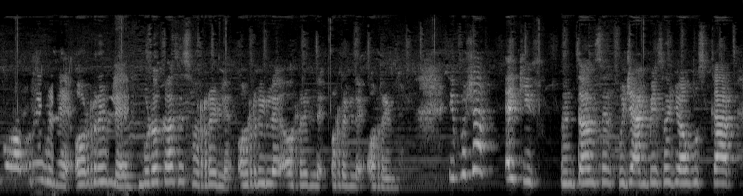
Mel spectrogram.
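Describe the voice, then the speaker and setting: A woman's voice: high voice, lively intonation, moderate pace, dull audio, faint music behind. A young woman in her twenties with a Mexico City accent, telling a story in casual, slangy chat and acting out the quotes.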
